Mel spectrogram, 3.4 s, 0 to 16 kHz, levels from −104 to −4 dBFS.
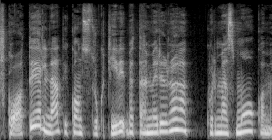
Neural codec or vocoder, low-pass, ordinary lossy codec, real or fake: none; 14.4 kHz; AAC, 96 kbps; real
